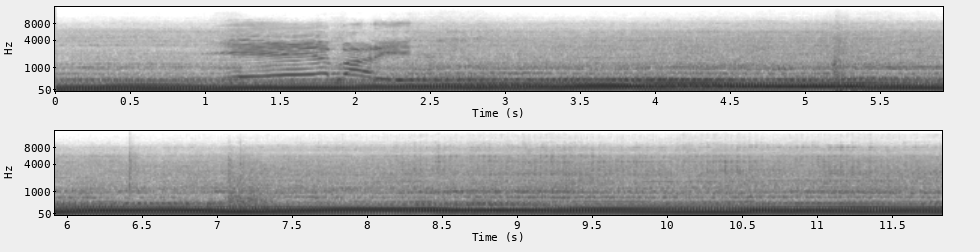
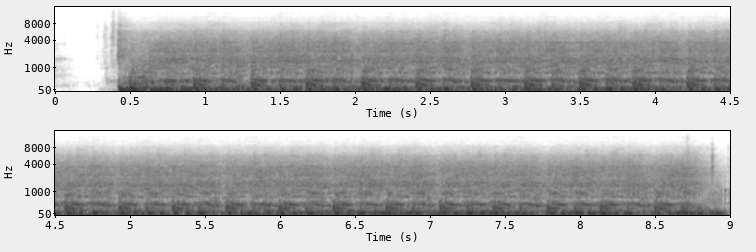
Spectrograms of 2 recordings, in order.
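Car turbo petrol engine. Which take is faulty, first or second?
second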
